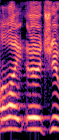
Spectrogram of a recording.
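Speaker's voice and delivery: "I urge you" high and loud, heavy stress on "urge you".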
